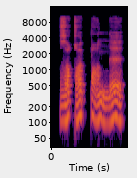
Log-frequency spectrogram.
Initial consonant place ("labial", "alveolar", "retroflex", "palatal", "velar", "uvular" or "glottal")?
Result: uvular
